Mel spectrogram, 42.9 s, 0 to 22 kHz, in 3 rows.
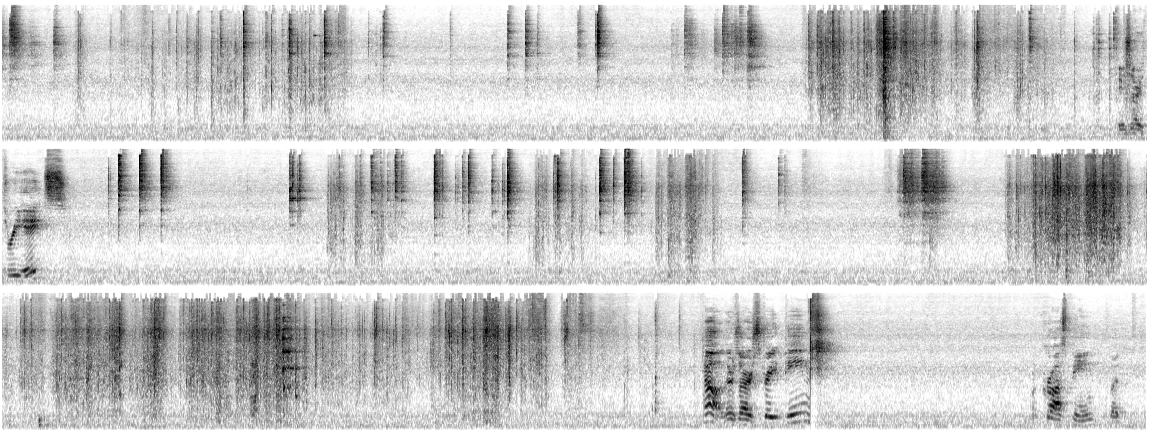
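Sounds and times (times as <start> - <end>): rustling handling noise: 0.2 - 4.8, 8.4 - 15.0, 17.9 - 24.2, 26.8 - 37.5
metal tools clinking: 31.4 - 32.8.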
